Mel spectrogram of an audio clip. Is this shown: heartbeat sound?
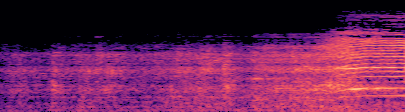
no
